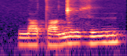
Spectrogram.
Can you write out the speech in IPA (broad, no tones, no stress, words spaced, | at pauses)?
notˤɵŋ͡ǀʉ zɨ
